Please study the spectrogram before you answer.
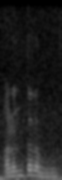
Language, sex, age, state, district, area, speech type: Sanskrit, male, 18-30, Andhra Pradesh, Chittoor, rural, spontaneous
